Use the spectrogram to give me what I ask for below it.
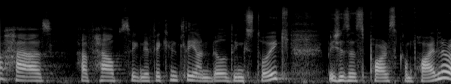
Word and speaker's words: STOIC: I'm not sure how to pronounce the first. Stoic or Stoic. Stoic.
